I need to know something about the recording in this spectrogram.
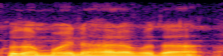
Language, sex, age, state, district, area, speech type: Manipuri, male, 45-60, Manipur, Tengnoupal, rural, spontaneous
